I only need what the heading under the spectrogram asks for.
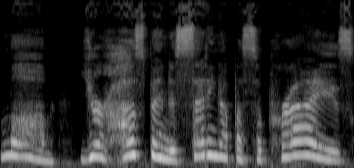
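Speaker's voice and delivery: very loud, high, mock thrilled little-kid voice. A mother quotes her five-year-old son coming to tell her something, imitating an excited child. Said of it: "with this excited voice".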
